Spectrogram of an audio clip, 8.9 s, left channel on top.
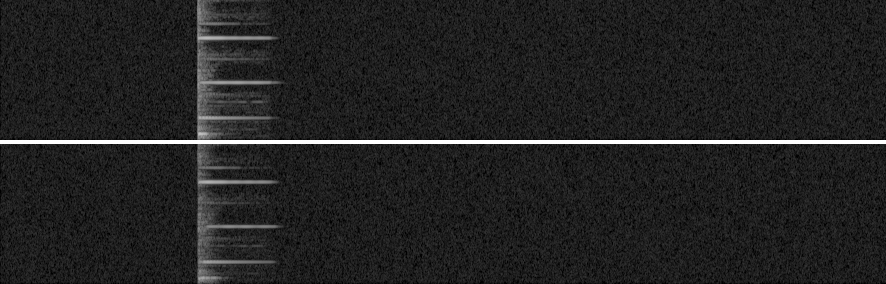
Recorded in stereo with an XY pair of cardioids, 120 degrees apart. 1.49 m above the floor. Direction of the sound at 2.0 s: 65° left.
